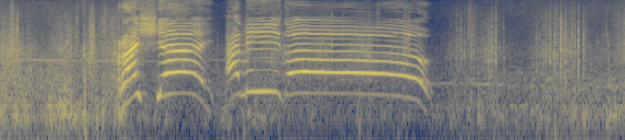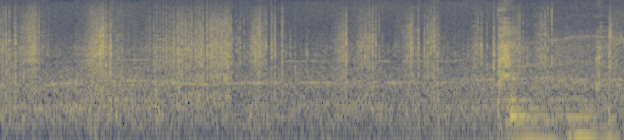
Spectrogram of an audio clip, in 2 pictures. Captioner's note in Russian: крик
